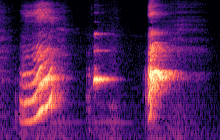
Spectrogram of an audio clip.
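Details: Grey parrot talking in Punjabi: three short mimicked speech sounds, a rich harmonic phrase, then a brief clear tone, then a louder harmonic burst, indoors.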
